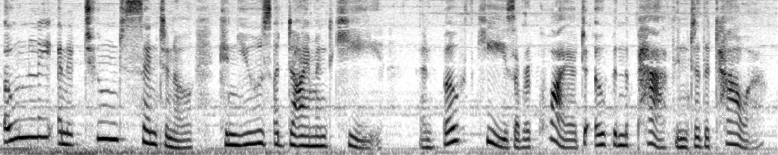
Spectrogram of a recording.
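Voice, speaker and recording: A woman's voice: mid-range voice, big pitch swings, unhurried, slight background noise. An actress playing a stern, scholarly female elven sage in a video game, speaking formally and imperiously. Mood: formal, explanatory. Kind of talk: video game character dialogue.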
